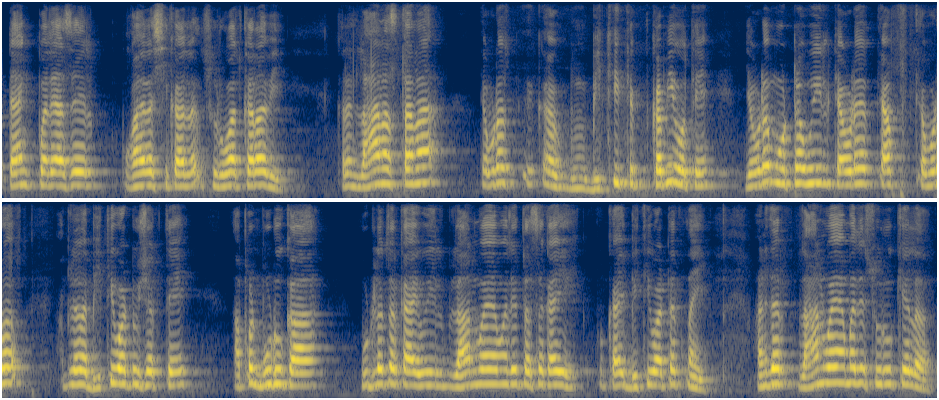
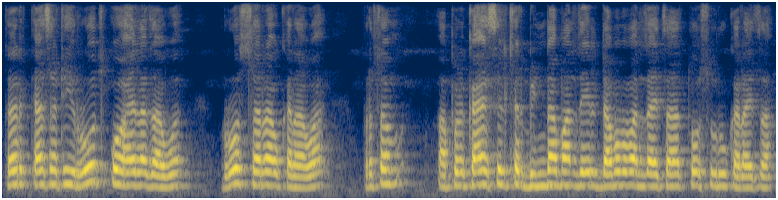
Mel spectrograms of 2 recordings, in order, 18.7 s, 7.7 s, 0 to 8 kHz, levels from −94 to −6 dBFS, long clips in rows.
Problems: none marked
